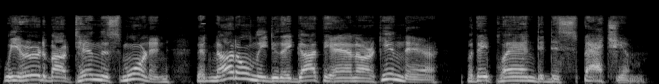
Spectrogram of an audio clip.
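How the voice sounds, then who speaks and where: A burly, sullen man in his late thirties, gruff and quick to get worked up, his voice lifted above the narrator's own. A man voices him as he reads the story aloud. The tone stays husky throughout. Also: no room sound, clean studio sound, heavily acted. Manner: gruff, excitable, rises to falsetto.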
